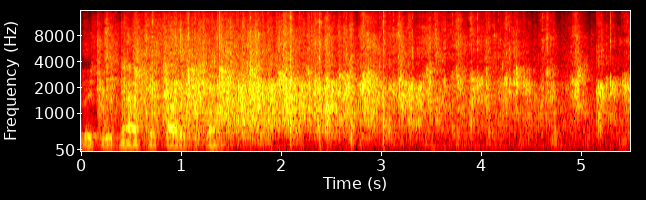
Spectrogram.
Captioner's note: attendees applauding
